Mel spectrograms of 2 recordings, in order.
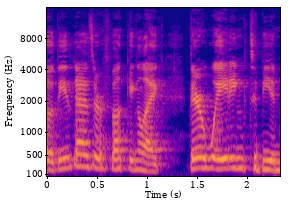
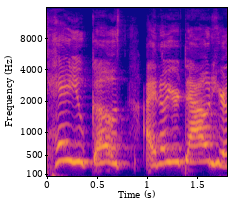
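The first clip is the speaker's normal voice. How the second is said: put-on much higher, bold kid calling out; mock shout; 11 semitones higher than usual. Kid in the basement, shouting at a ghost. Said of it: "I would shout".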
